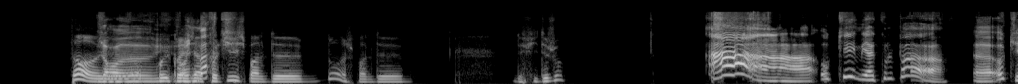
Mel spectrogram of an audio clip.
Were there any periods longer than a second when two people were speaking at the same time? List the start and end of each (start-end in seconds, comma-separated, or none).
0.9-2.5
